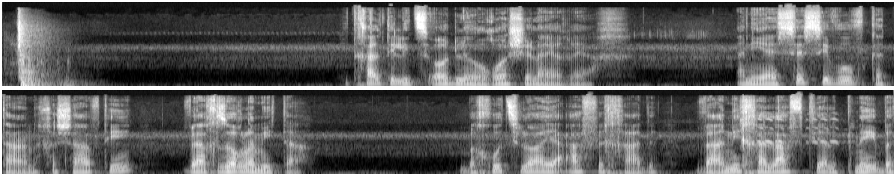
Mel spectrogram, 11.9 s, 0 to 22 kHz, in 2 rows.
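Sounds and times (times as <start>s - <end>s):
house's wooden door shutting with a heavy thud: 0.0s - 0.7s
speech: 2.4s - 4.2s, 4.9s - 8.0s, 9.0s - 11.8s.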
